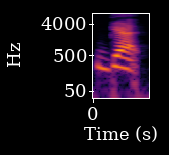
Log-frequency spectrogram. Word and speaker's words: get: नजर आ रहा है, लेकिन फिर भी हम इसे क्या प्रोनाउंस करते हैं, गेट हम प्रोनाउंस करते हैं।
